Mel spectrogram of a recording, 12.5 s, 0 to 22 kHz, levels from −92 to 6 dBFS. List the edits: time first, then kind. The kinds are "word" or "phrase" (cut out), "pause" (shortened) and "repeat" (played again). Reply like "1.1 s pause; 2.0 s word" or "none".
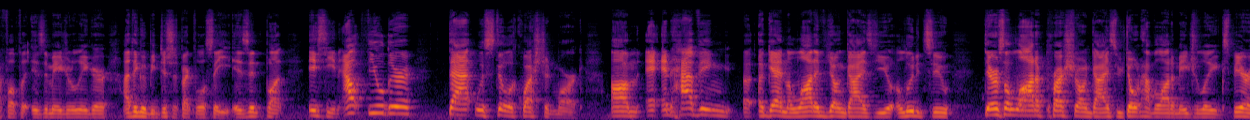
11.2 s word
